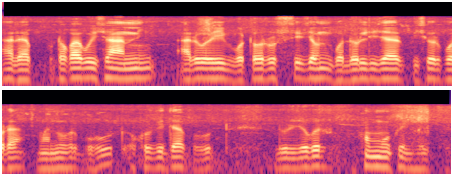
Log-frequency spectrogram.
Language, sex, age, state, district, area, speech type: Assamese, male, 45-60, Assam, Barpeta, rural, spontaneous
